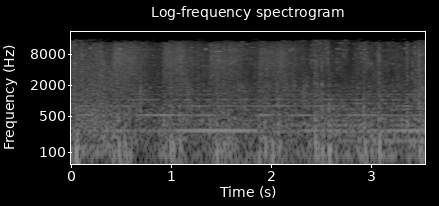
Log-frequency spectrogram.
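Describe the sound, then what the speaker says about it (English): A horse's hooves clip-clop steadily past in a video game, a faint rapid rhythm over a dense background. "hear my horse ride by"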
